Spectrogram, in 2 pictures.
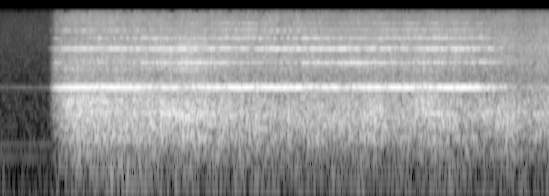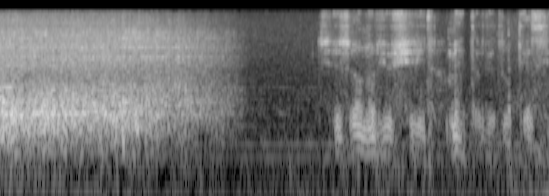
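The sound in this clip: A passenger train moving, heard from inside. A loud, steady horn tone sounds over a rolling rumble for several seconds, the rumble fades out, and then a voice speaks.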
